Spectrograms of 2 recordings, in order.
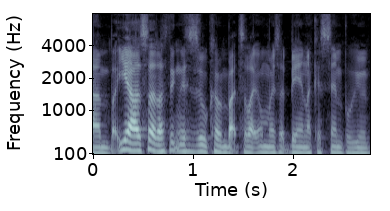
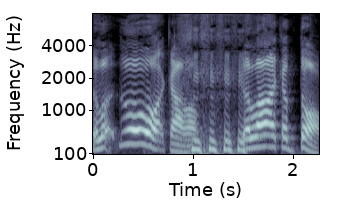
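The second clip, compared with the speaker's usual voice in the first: northern English granddad voice, raised and slow; 8 semitones higher, 6 dB louder than usual. Retelling what his granddad always says to him, imitating granddad's northern accent. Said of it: "in his northern accent".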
